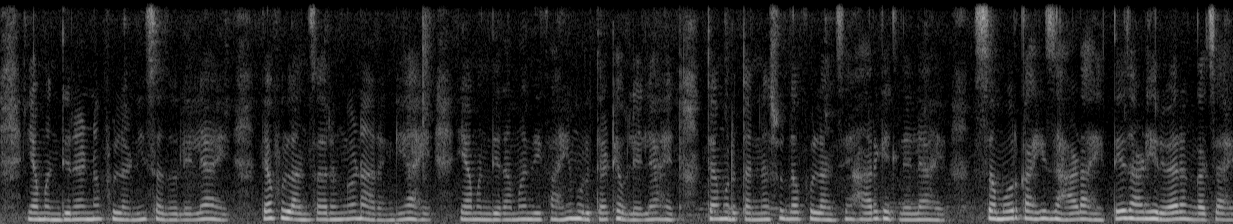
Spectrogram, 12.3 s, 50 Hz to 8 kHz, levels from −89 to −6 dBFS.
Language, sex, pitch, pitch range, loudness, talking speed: Marathi, female, 230 Hz, 220-245 Hz, -37 LUFS, 155 wpm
